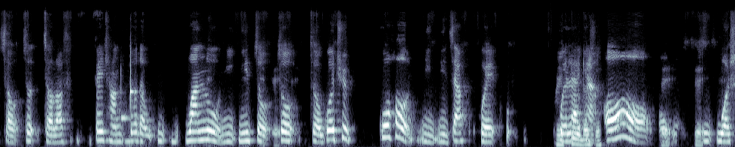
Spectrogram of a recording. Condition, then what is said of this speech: Stuttering. 啊，所以我就认为，哎，我为什么我自言自语的时候不口吃，但是我一个人讲话的时候就会口吃呢？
